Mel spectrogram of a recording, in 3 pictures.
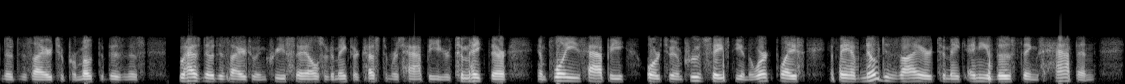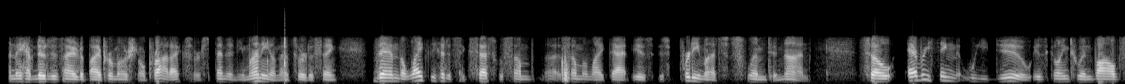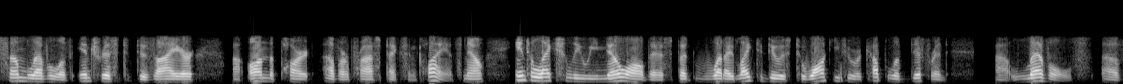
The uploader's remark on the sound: In this excerpt from a live Top Secrets teleconference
